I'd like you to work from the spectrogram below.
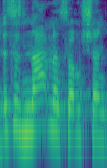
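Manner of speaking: ordinary delivery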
